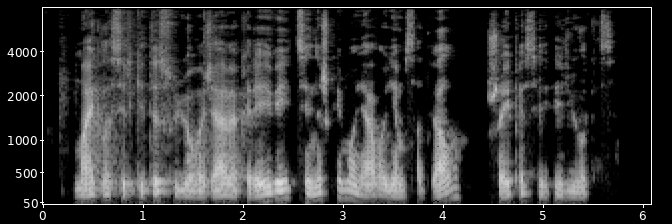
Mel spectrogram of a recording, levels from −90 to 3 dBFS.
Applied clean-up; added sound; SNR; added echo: none; none; none; none.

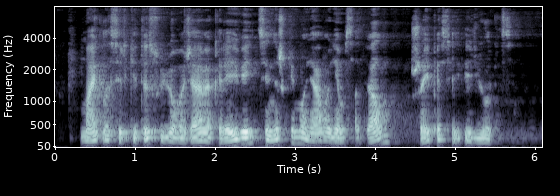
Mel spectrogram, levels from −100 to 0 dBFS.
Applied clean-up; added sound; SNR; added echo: none; none; none; reverberation time 0.5 s.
